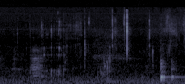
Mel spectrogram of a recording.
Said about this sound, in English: So if you'd like me to try and reenact it, my fifth grade opera voice is pretty good, but it basically went like, hold on, we need a sip of water for this.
